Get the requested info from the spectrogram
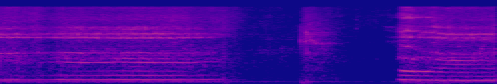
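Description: A faint voice holding one long, steady sung note that ends a little over a second in.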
